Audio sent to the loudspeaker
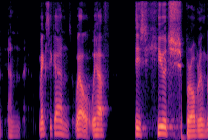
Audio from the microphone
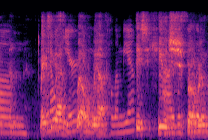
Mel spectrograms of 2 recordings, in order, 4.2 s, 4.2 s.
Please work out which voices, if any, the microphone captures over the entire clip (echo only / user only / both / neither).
both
